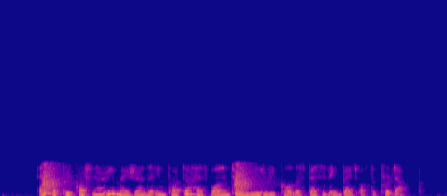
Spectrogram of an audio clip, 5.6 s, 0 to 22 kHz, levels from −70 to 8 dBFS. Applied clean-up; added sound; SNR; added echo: none; Whoosh, swoosh, swish; 5 dB; reverberation time 0.2 s.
